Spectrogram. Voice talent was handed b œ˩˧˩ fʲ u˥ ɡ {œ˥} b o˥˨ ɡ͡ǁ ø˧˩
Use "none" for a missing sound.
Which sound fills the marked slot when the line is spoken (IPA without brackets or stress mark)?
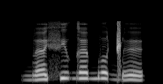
œ˥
